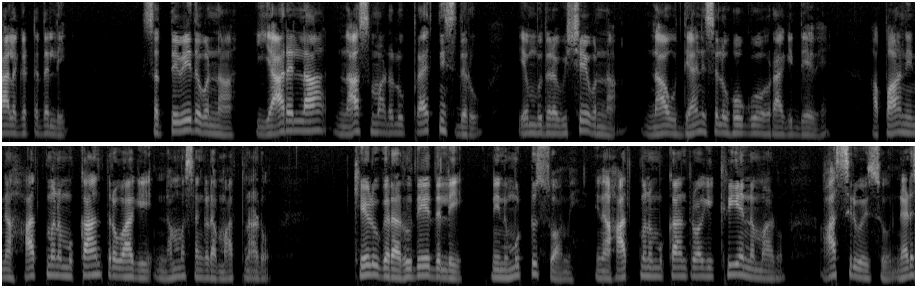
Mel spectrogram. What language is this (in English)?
Kannada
